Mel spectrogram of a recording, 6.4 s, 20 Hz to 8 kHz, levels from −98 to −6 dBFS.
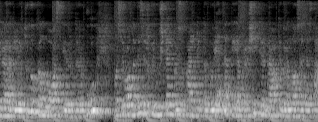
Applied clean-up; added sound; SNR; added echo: none; Bass guitar; 20 dB; reverberation time 1.1 s.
